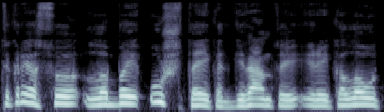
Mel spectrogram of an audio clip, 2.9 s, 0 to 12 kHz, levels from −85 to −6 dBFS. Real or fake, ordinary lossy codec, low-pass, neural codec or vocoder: real; MP3, 64 kbps; 10.8 kHz; none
